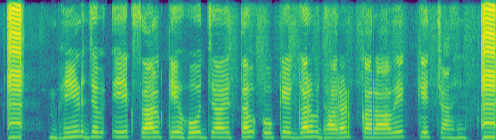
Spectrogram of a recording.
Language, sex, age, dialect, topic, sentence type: Bhojpuri, female, 18-24, Western, agriculture, statement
